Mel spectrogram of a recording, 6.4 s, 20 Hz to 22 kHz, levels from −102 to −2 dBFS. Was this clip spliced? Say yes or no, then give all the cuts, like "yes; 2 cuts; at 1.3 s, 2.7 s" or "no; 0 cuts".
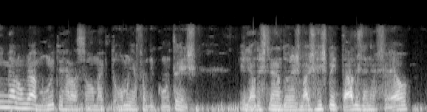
no; 0 cuts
